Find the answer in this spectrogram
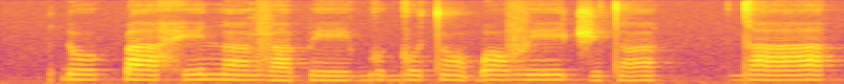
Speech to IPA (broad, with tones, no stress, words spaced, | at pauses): ɗo˧ k͡pa˦˨he˦nã˧ va˨peː˨ ɡʷɨ˧ɡo˧tɔ̃˦˨ ɓɔ˦veː˦t͡ʃɨ˨tã˦ | daː˧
